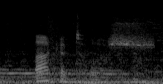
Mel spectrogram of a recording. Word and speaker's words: Lakatos: Yeah, it's Hungarian, I think, so it's Lakatos. Lakatosh.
